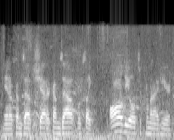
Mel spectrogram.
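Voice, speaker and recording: A man casting an esports match play-by-play, relaxed and a little tired. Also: mid-range voice, brisk. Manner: relaxed, tired, yawning between calls. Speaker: esports caster. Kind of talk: play-by-play commentary. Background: music.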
